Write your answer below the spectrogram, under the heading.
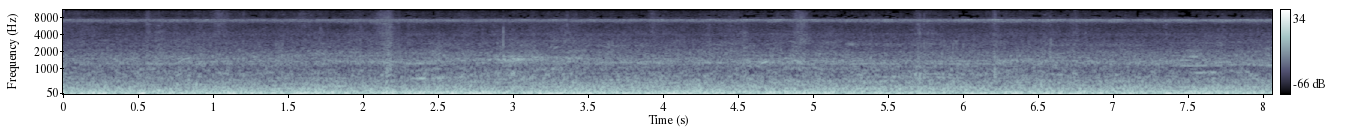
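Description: Outdoor ambience on a walk: a steady low rumble with faint distant voices and a constant thin high-pitched tone.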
